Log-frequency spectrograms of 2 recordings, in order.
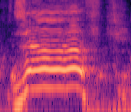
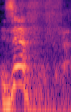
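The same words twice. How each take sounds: First: High, loud, long-held name call; playfully loud shout. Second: Sudden high-pitched exclamation; excited name call. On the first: Pretend. Streamer playfully greeting a viewer after apologizing, drawn-out shout. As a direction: belt out the name, stretching it. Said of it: "Sorry that was so loud". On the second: Real, not acted. Streamer spotting a viewer's name in chat, excited call. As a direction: burst out brightly with the name, short. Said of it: "I was very excited to say that name".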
